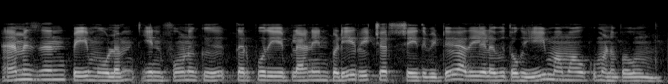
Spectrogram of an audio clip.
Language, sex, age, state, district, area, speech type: Tamil, female, 30-45, Tamil Nadu, Ariyalur, rural, read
